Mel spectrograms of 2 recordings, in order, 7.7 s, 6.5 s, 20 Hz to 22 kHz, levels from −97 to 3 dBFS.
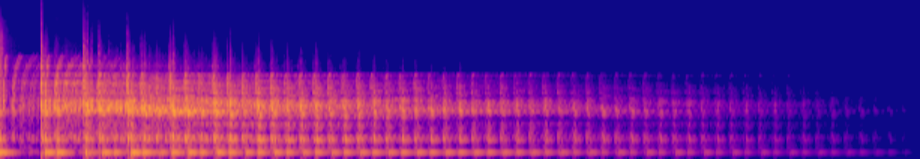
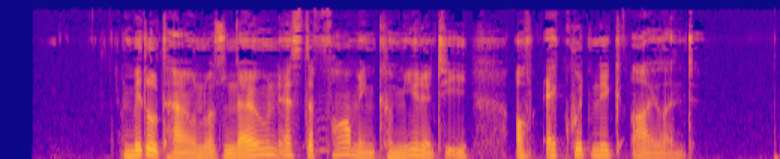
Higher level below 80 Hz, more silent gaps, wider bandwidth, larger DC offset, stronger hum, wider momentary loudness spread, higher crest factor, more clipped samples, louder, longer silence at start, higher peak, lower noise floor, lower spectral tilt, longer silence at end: second, -66 dBFS vs -54 dBFS; neither; second, 12 kHz vs 17 kHz; neither; neither; first, 21 LU vs 9 LU; about the same, 26 dB vs 22 dB; neither; second, -25 LUFS vs -21 LUFS; second, 0 s vs 1 s; second, -4 dBFS vs 0 dBFS; first, -79 dBFS vs -60 dBFS; about the same, -4.5 dB/octave vs -4.5 dB/octave; first, 2.15 s vs 0 s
